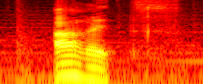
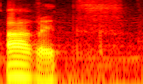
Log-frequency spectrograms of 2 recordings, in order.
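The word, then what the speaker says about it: ארץ: Aretz. A. Aretz.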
